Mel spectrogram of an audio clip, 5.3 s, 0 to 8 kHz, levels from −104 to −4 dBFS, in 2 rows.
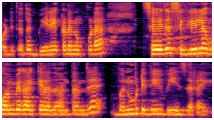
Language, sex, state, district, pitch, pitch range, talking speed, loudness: Kannada, female, Karnataka, Mysore, 225 Hz, 210-235 Hz, 150 wpm, -16 LUFS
